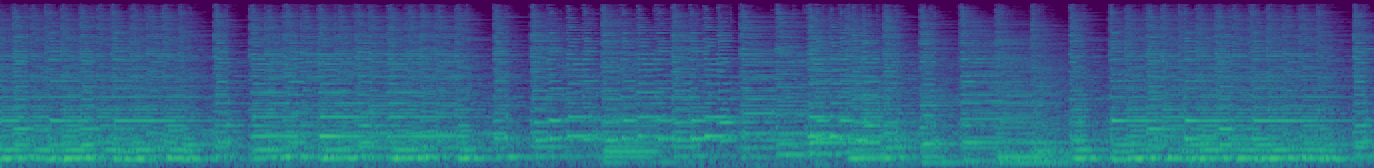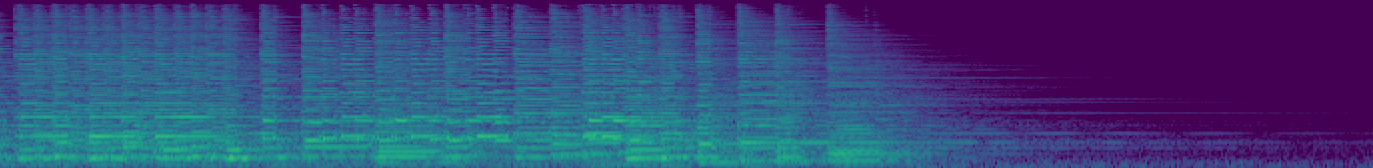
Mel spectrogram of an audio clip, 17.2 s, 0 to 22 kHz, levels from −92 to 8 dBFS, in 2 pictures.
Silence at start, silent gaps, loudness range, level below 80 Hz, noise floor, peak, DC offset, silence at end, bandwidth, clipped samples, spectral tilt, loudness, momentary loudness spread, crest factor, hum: 0 s; none; 7 LU; -56 dBFS; -73 dBFS; -14 dBFS; under 0.1%; 2.5 s; over 20 kHz; under 0.1%; -4.5 dB/octave; -30 LUFS; 6 LU; 16 dB; none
